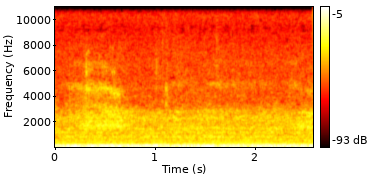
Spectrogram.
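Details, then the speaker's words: Central AC condenser running normally after the defective thermostat was replaced with a White Rodgers Emerson Series 80 set to 60; steady, deep, even compressor and fan hum with no rattle or buzzing, and cool air is coming out. "we're walking up to the condenser as you can probably hear our compressors running obviously fans running and pretty cool air coming out so we're gonna let it run make sure everything's working properly and we should be good to go"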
